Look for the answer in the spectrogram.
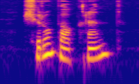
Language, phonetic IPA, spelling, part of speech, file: Polish, [ɕruˈbɔkrɛ̃nt], śrubokręt, noun, LL-Q809 (pol)-śrubokręt.wav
